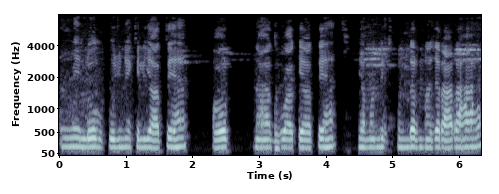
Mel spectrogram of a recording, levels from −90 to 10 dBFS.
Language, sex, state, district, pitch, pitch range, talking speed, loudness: Hindi, male, Bihar, Muzaffarpur, 175 Hz, 170-180 Hz, 190 wpm, -16 LUFS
